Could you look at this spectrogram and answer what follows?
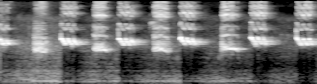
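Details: Cucak cungko (chestnut bulbul) song variation for training magpie-robins: clipped whistled notes repeated roughly every half second over a steady low background hum.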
